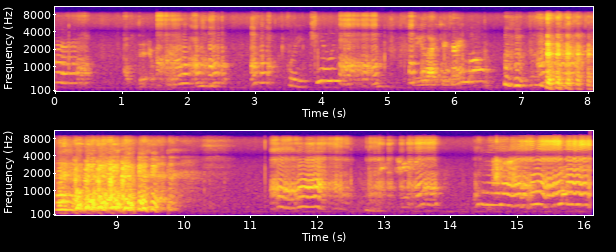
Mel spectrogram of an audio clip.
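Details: Infant with her first hiccups fusses and babbles, rising to a brief loud cry mid-clip, with adult voices nearby; infant crying.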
